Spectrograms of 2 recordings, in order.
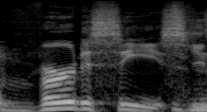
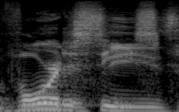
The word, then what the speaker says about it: vertices: You're trying to say vertices, not vortices.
